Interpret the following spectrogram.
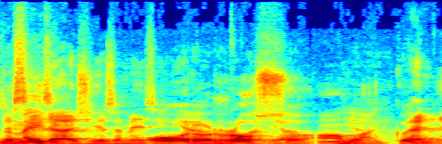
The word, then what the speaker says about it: Oro Rosso: You gotta say it like that, Oro Rosso.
